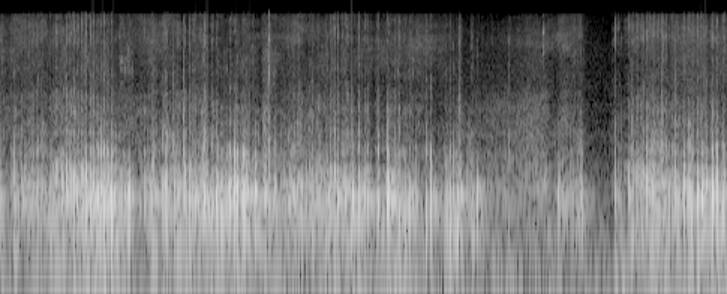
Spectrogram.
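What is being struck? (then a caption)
Leather handbag. Both hands scratch the surface of a tan pebbled leather handbag with medium-long nails, and the hollow bag body resonates. The result is a dense, irregular run of soft scratching with a warm, low-mid body and little brightness, dipping into a brief near-silence just before the end.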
